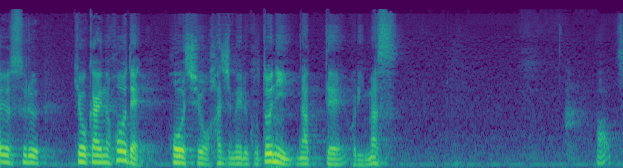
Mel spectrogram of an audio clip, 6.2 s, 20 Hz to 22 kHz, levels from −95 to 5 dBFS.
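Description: At about 1.03 s the quality drops suddenly and stays down to the end, with no gap or dropout at the switch. That's an adaptive stream at a lower bitrate: the connection slowed, so the player moved to a leaner version of the stream. Codec artefacts become more obvious. It sounds like a step from roughly 64 kbit/s Opus down to around 24 kbit/s.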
